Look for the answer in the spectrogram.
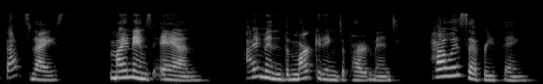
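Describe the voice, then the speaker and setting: Woman acting a friendly female colleague, high bright voice, scripted learner conversation. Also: big pitch swings, moderate pace. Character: friendly female office colleague welcoming a newcomer. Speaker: voice actor in English lesson dialogues.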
